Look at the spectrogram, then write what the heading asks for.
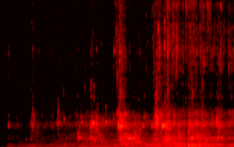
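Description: Running tap water splashes steadily while dishes are washed at a home kitchen sink, a continuous hiss that builds slightly in loudness, with no talking.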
